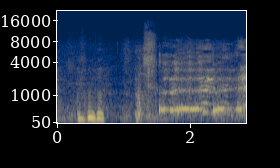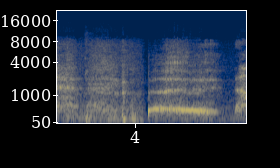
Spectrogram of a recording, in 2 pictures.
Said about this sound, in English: Damn. Fucking king ass ripper right here. Hairy and gross. Fucking start sending me some gassy ass beans so I can make these farts even bigger.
